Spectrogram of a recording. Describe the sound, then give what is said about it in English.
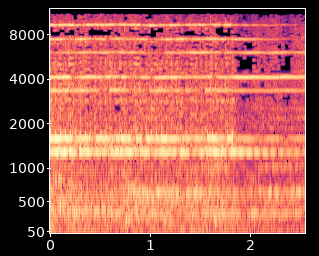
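A telephone rings steadily and fairly loudly in a clip from the 1974 horror movie Black Christmas, where some girls get a creepy phone call; a continuous bright electronic trill with no pause across the short stretch, with no voices present. “And this track is a clip from the movie where some girls get a creepy phone call.”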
